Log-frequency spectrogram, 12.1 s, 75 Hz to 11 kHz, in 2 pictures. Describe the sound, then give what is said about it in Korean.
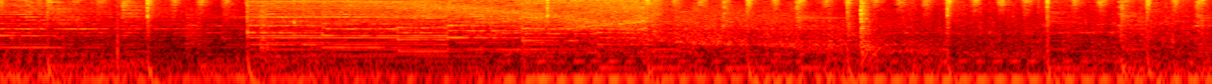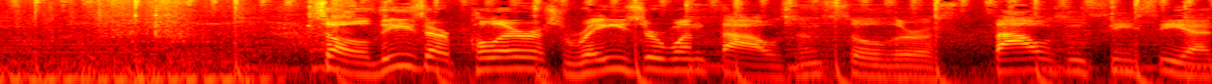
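A powerful Polaris Razor 1000 off-road UTV with a 1000cc engine revs and roars on the sand dunes of the Silver Lake ORV area in Michigan, pitch climbing then holding steady for several seconds before a man starts talking over its fading rumble. “이건 폴라리스 레이저 1000이라는 모델인데 1000cc 엔진을 탑재하고 있어요.”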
